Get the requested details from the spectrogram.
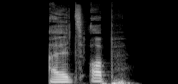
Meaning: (conjunction) as if, as though; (interjection) as if! yeah, right!
- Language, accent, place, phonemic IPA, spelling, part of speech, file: German, Germany, Berlin, /ˌʔal(t)s ˈʔɔp/, als ob, conjunction / interjection, De-als ob.ogg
